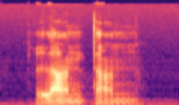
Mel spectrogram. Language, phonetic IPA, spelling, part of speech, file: Polish, [ˈlãntãn], lantan, noun, Pl-lantan.ogg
